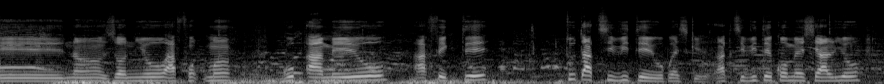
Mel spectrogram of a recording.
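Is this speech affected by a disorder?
No.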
